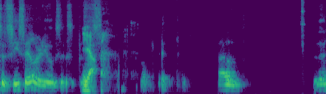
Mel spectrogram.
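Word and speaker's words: CSAIL: You pronounce it C-Sail or you?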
